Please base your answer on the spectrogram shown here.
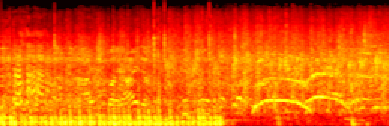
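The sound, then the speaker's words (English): A crowd cheers and applauds loudly, dense clapping and roaring voices filling the first three seconds, then thinning into scattered whoops and rising shouts as the applause fades. “And the crowd's going wild.”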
